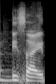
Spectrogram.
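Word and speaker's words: decide: क्या पढ़ते हैं, डिसाइड, डिसाइड, सी का उच्चारण स करना है, क्योंकि सी के बाद आई है, तो डिसाइड, और डी का उच्चारण ड, तो हो गया डिसाइड, लास्ट वाला ई का उच्चारण नहीं होगा।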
